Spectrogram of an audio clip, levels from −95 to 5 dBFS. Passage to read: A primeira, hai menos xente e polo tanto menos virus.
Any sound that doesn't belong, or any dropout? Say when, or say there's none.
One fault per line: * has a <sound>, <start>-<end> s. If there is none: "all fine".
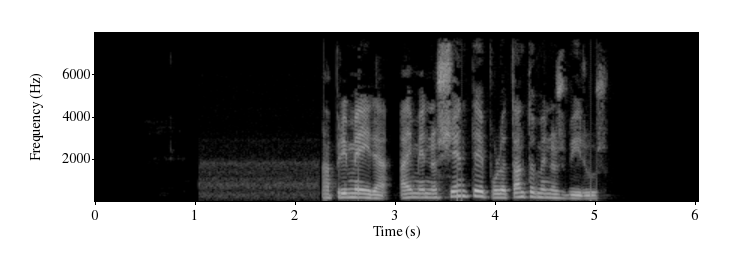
all fine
